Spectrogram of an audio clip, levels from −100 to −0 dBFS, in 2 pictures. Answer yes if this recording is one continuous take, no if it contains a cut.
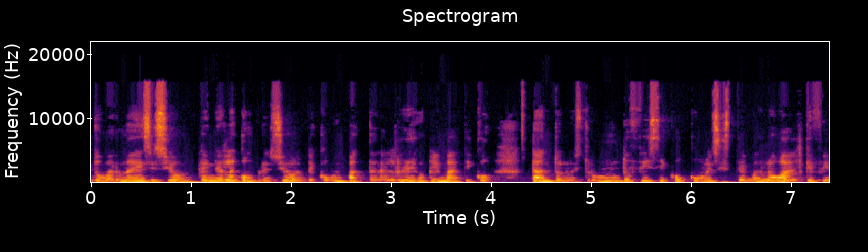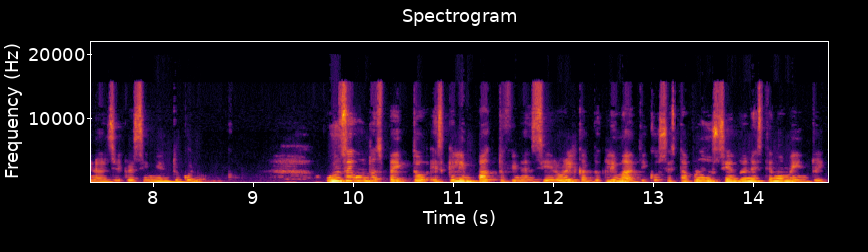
yes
